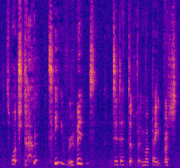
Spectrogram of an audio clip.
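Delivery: ordinary delivery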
